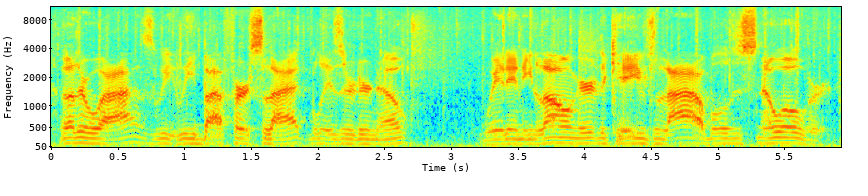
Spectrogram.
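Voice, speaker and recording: An actor playing a gruff, practical frontier guide who talks bluntly and folksily. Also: male voice, fairly low pitch, level tone, moderate pace, a little hiss or hum.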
